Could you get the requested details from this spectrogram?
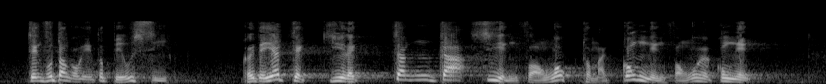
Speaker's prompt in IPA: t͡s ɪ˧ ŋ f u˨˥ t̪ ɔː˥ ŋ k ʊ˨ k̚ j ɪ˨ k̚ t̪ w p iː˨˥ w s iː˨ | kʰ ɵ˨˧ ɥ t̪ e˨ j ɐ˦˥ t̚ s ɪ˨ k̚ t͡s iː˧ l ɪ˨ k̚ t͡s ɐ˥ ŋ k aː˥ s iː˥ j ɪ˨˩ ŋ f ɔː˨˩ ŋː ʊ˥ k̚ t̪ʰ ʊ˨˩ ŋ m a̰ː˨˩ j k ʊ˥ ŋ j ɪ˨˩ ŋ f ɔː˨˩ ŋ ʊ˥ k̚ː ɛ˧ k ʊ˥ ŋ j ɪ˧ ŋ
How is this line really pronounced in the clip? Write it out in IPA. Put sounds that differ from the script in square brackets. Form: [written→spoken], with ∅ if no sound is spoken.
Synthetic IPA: t͡s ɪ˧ ŋ f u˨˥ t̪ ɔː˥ ŋ k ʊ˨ k̚ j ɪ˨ k̚ t̪ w p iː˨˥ w s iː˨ | kʰ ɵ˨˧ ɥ t̪ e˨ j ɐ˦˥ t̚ [s→t͡s] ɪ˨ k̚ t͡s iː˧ l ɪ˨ k̚ t͡s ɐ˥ ŋ k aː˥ s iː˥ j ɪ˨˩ ŋ f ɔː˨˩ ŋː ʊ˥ k̚ t̪ʰ ʊ˨˩ ŋ m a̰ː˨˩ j k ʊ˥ ŋ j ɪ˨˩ ŋ f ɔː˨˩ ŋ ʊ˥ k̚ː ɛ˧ k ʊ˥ ŋ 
